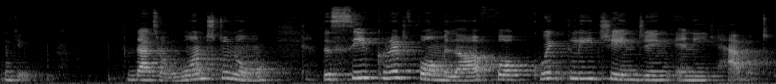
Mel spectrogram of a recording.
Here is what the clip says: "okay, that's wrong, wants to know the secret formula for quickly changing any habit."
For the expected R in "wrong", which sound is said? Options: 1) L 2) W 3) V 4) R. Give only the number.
2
